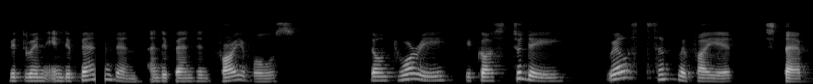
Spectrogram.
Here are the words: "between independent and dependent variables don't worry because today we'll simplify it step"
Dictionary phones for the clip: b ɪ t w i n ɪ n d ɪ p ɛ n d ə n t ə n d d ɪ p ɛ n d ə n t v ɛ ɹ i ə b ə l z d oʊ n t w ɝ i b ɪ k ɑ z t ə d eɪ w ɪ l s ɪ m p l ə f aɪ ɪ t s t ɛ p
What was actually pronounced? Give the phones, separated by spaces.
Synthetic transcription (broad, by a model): b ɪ t w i n ɪ n d ɪ p ɛ n d ə n t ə n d d ɪ p ɛ n d ə n t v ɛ ɹ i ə b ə l s d oʊ n t w ɝ i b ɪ k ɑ s t ə d eɪ w ɪ l s ɪ m p l ə f aɪ ɪ t s t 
